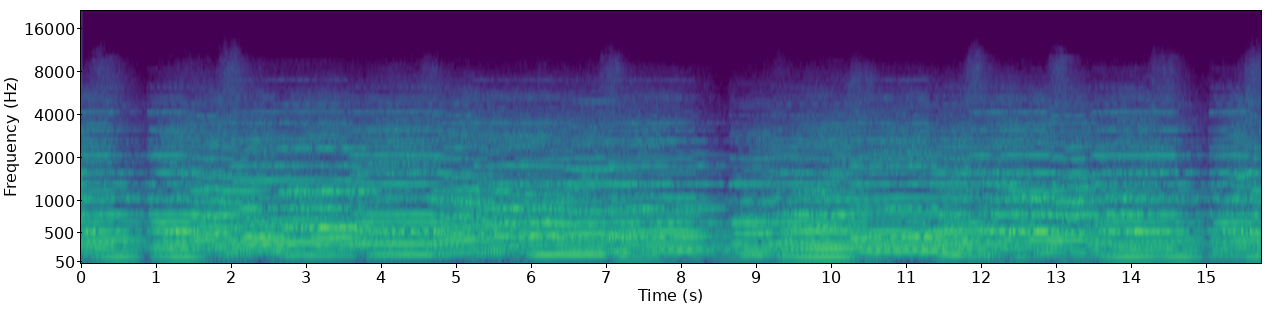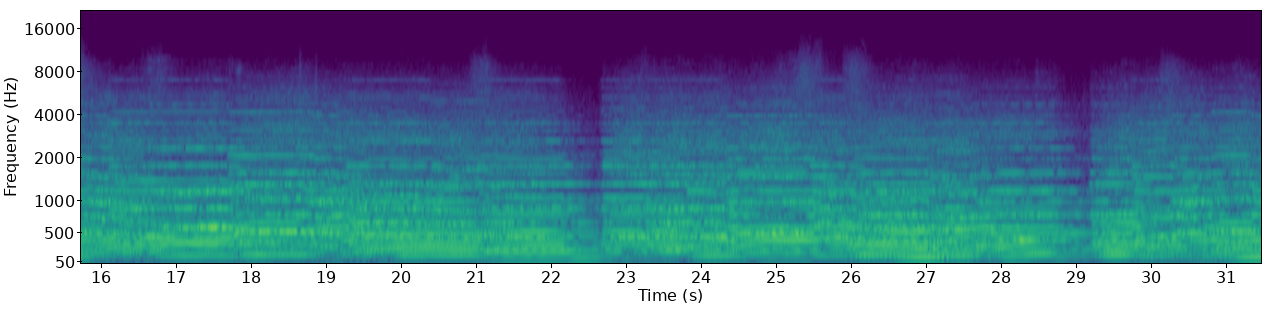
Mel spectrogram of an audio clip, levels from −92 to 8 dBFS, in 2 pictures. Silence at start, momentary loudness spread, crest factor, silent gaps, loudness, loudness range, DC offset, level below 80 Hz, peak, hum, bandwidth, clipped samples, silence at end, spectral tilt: 0 s; 5 LU; 14 dB; none; -25 LUFS; 2 LU; under 0.1%; -58 dBFS; -10 dBFS; none; 9.8 kHz; under 0.1%; 0 s; -8 dB/octave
